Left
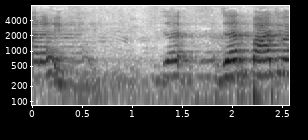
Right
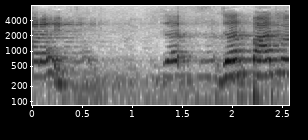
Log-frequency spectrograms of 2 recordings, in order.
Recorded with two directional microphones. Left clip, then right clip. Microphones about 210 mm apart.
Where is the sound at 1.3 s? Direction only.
20° left (ahead or behind).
